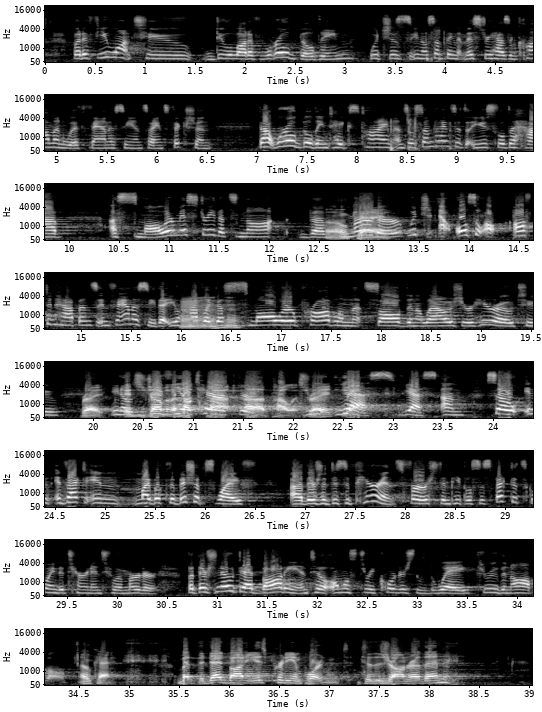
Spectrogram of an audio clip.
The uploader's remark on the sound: Live from Westercon 67 and Fantasy Con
